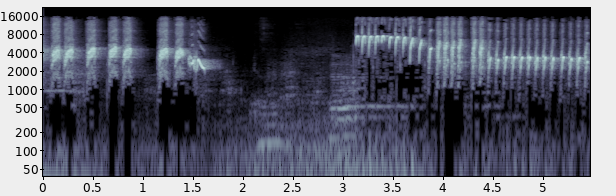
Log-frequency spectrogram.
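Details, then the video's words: Green leafbird (cucak ijo) used as a lure for long ngekek chatter: quick buzzy pulsed phrases, a quiet gap, then a high descending rattle running into steady fast harsh pulses. "Pancingan suara cuca ijo agar cepat ngekek panjang"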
